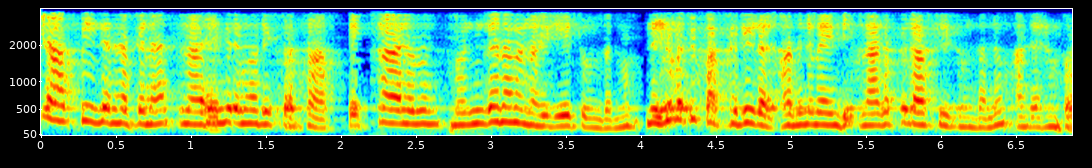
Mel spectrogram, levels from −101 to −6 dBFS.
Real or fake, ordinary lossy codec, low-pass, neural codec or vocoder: fake; AAC, 24 kbps; 3.6 kHz; codec, 24 kHz, 1 kbps, SNAC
